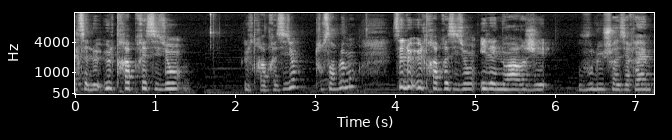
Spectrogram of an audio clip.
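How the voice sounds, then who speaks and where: A woman beauty vlogger chatting casually through a makeup challenge, bubbly and easily excited as she talks to her viewers. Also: fairly high pitch.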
